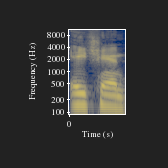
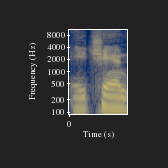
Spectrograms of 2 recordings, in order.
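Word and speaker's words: Etienne: It's Travis Achan Jr. in case you didn't know. Travis ETN was what he went by. His name is actually Travis Achan Jr.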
